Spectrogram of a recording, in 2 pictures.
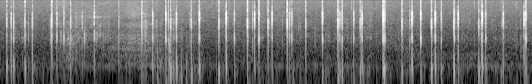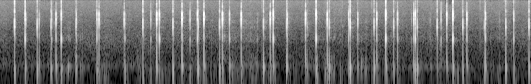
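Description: Fingers with long nails tap and scratch all around a small, closed pink plastic heart-shaped compact. The result is a rapid, irregular stream of sharp, bright clicks and scratchy taps, each dying away almost instantly and stopping short with no ring.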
